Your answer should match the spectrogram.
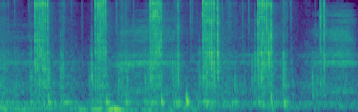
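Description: A screw is tightened during kitchen island assembly, giving a series of short ratcheting clicks in an irregular rhythm, close and fairly quiet.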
